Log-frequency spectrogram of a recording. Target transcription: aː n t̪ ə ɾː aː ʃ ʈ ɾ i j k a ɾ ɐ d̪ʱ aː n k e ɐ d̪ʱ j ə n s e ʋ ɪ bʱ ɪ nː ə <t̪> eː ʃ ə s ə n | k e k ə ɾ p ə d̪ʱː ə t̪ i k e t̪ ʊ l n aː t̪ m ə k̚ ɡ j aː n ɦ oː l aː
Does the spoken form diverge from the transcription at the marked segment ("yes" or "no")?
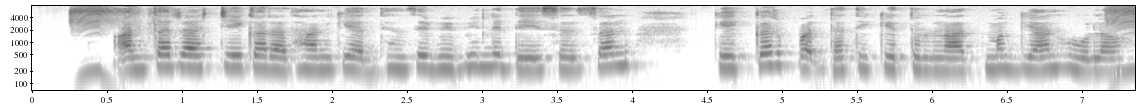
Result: yes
